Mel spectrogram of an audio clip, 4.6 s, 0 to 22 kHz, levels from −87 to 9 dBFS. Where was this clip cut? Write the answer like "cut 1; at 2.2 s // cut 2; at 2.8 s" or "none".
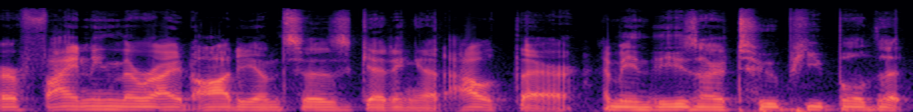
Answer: none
